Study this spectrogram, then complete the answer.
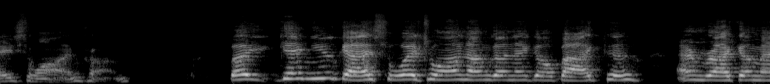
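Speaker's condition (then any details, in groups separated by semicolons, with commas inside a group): Cerebral palsy; speech therapy in childhood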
